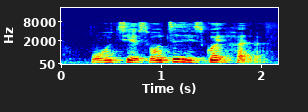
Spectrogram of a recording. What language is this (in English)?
English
